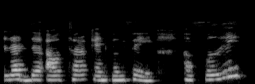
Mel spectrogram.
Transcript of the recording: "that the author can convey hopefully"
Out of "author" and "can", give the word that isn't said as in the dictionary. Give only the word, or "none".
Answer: author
